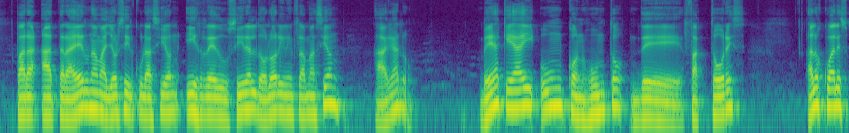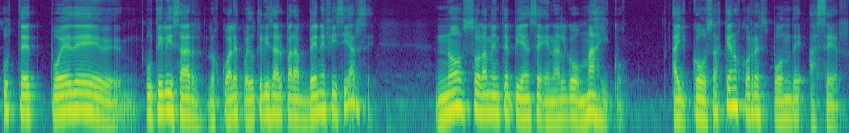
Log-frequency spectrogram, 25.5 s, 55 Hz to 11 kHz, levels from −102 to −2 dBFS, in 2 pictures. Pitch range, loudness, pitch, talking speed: 110-140 Hz, -18 LUFS, 125 Hz, 105 wpm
